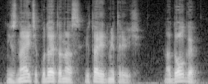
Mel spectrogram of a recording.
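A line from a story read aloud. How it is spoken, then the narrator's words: Calm reply. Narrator (Russian): Дрозд спокойно ответил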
